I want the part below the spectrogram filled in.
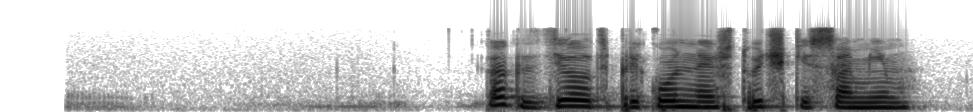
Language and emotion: Russian, neutral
